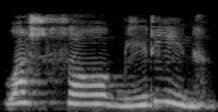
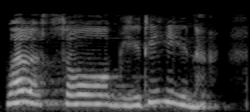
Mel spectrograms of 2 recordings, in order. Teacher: Sod, alif lam bertemu dengan sod. Sod adalah huruf syamsiah, maka suara lam hilang berganti dengan suara sod. Dibaca wasobirina, bukan dibaca walsobirina. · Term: idgham syamsiah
